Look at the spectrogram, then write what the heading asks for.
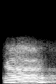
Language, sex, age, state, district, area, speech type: Maithili, male, 60+, Bihar, Saharsa, urban, conversation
